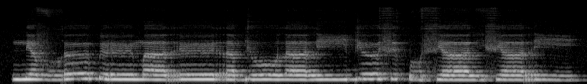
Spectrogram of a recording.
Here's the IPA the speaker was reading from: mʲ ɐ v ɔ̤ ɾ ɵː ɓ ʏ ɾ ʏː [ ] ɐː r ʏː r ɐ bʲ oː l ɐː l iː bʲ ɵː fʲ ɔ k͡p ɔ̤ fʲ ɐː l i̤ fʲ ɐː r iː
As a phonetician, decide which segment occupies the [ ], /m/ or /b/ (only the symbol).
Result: m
